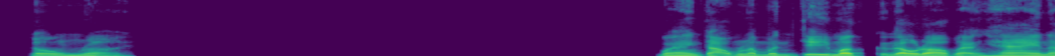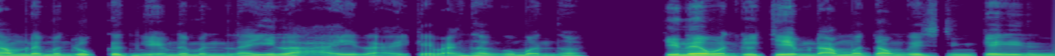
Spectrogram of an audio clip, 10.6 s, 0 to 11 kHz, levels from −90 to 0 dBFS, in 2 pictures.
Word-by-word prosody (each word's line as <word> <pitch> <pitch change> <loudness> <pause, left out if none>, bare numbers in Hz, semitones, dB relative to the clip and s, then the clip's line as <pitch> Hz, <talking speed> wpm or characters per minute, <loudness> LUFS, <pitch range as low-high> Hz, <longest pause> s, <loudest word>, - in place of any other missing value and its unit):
Đúng 90 +6 -2
rồi. 85 -8 -4 2.7
Quan 115 +2 +1
trọng 85 -1 +1
là 95 -1 +1
mình 90 -1 -2
chỉ 90 +3 +1
mất 140 +4 +6 0.2
đâu 110 -2 +6
đó 115 +3 +5
khoảng 105 - -2
2 120 +1 +2
năm 115 -2 0
để 95 - 0
mình 110 - -3
rút - - +1
kinh - - -1
nghiệm, 80 +1 -5
để 95 - -2
mình 90 -4 -5
lấy 100 - -2
lại 80 - -2
lại 75 -2 -7
cái - - -4
bản 105 - -4
thân 95 -4 -4
của 100 - -5
mình 80 -7 -4
thôi. 90 0 -7 0.4
Chứ 115 - +3
nếu 130 +3 +8
mình 85 - +2
cứ 110 - 0
chìm 85 -2 +1
đắm 120 +8 0
ở - - -1
trong 95 - 0
cái 105 - +1
s - - -14 0.2
cái, 110 +2 +1
100 Hz, 225 wpm, -22 LUFS, 85-115 Hz, 2.7 s, nếu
